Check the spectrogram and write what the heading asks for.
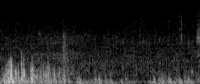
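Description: Wind rumbling on an outdoor microphone, strongest at first and easing about halfway through.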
